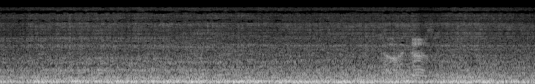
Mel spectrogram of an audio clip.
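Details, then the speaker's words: Hoshizaki KM451 ice machine compressor, steady dull low hum with no pickup, about 10 minutes into the freeze cycle: evaporator not getting cold and frost pattern poor, smart probe readings show a weak, low-capacity compressor. "uh we got a weak compressor so that compressor is low capacity you can hear it and that's why we're"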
